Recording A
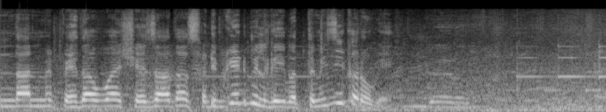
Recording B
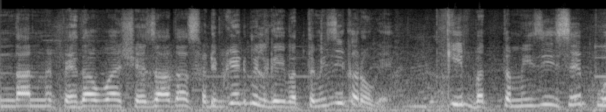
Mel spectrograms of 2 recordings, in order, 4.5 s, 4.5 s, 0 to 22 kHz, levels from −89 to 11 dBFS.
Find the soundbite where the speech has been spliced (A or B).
B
